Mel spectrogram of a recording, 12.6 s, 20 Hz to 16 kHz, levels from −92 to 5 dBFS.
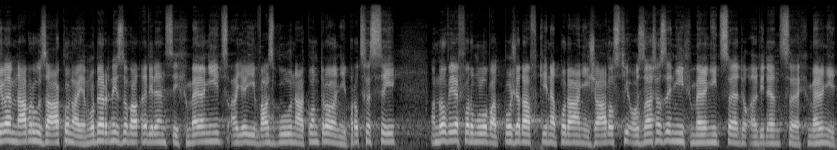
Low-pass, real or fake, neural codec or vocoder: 14.4 kHz; fake; codec, 44.1 kHz, 2.6 kbps, SNAC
